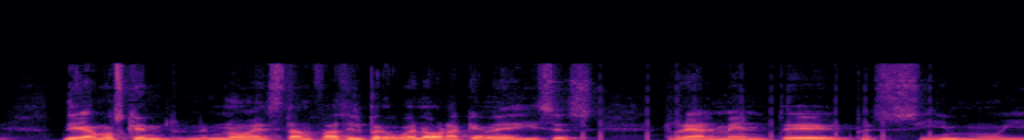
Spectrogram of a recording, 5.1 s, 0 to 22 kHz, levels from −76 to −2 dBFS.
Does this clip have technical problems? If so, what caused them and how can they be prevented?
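Yes. GSM signalling bursts, 2.90–4.66 s: a nearby 2G phone's radio pulses, rectified in the audio circuitry, produce galloping ticks and 217 Hz buzz roughly 15 dB below the speech. Keep mobile phones well away from the recording chain, or switch them off.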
